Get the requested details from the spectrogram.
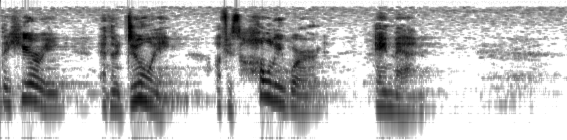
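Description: A woman speaks calmly into a microphone in a reverberant hall.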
